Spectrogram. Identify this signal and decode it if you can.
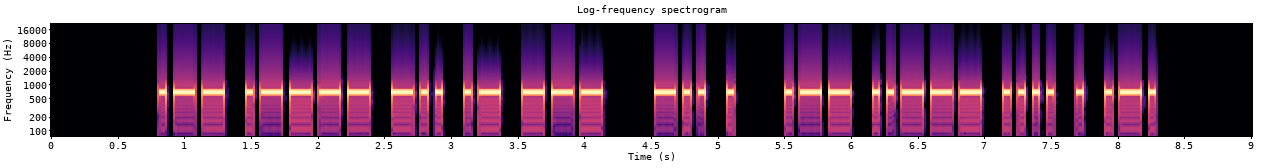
Morse code, heard as a keyed tone, about 21 wpm, 700 Hz. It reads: W1DAO DE W2HER
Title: USA Callsign DE Callsign - 5 Characters - 22wpm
